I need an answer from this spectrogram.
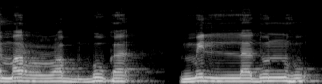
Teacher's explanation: نون جو ہے بالکل لام سے بدل جاتا ہے ، اس کو کہا جاتا ہے ادغام بلا غنہ۔ اور من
